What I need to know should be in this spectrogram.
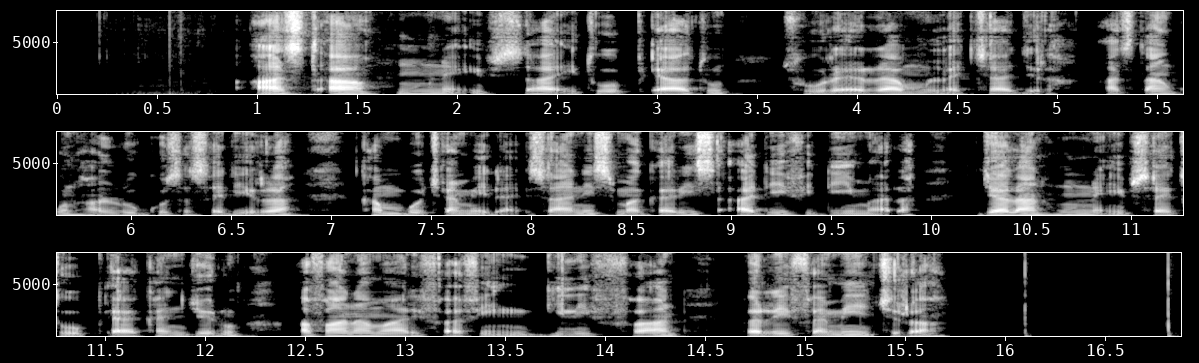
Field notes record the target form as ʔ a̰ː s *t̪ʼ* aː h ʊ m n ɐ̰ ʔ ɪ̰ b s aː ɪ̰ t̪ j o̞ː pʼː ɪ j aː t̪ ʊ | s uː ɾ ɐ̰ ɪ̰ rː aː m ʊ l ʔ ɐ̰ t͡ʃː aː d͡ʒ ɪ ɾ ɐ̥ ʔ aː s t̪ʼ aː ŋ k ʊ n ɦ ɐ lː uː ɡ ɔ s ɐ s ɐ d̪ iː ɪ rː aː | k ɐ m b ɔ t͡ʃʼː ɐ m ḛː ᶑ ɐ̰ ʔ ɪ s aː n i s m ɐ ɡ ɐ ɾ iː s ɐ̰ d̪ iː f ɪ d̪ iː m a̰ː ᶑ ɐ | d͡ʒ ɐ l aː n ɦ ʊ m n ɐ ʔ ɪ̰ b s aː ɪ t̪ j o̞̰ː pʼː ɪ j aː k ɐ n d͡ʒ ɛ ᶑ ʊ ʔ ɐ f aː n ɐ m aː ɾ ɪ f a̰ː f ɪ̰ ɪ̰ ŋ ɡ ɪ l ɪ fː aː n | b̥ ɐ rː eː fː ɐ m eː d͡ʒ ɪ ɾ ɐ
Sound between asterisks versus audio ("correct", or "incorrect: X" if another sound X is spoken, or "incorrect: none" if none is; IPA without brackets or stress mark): correct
